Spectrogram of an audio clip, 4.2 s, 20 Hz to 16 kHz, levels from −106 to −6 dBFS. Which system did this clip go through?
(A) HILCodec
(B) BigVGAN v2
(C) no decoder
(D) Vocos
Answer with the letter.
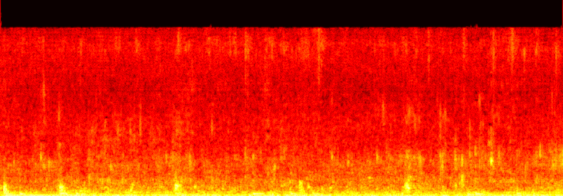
D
